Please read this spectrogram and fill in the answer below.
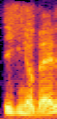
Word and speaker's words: Ig Nobel: les é g nobel donc prononcé ig nobel la voilà les ignobles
